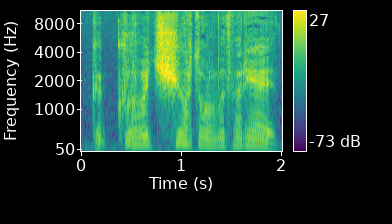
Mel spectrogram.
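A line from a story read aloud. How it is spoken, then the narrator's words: Irritated hiss under breath. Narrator (Russian): прошипел себе под нос Каргантус, раздраженный позорным прохождением ключевого испытания своим бойцом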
